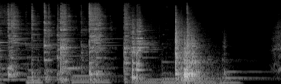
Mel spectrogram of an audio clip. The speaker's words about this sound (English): Bobby's room where I'm about to pull a sheet of Primo chocolate chip cookies out of the oven.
